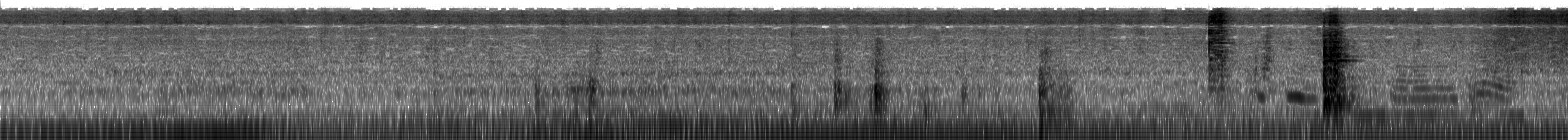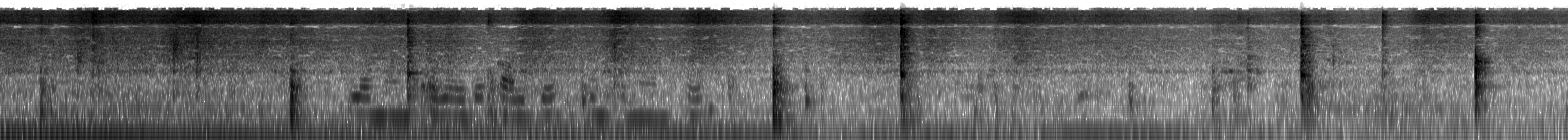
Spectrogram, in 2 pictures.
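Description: A spoon stirs egg curry with chili powder and salt in a hot pan, giving repeated close scrapes and clinks against the metal over a steady sizzle.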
